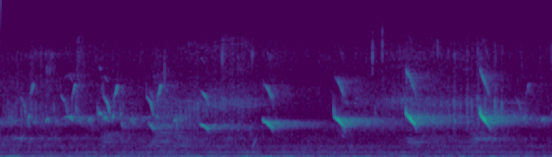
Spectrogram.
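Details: Belted kingfisher heard in North America near a natural osprey nest, giving a series of harsh, sharp notes in uneven bursts over a steady low rumble of wind or engine noise.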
